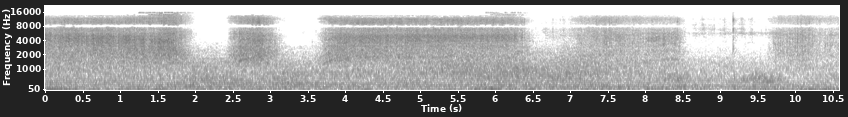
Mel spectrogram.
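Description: Small four-wheeled RC buggy driving on a timber deck, its little DC gear motors running and its wheels rolling on the boards, a steady noisy sound with no clear pitch.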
